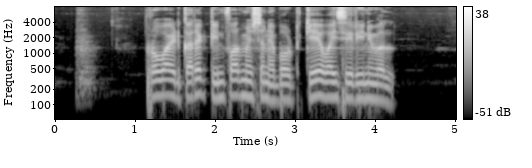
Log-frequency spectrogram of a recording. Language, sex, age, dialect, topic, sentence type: Kannada, male, 18-24, Coastal/Dakshin, banking, question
